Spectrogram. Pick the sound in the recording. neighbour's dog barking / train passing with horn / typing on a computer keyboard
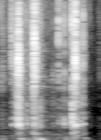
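typing on a computer keyboard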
